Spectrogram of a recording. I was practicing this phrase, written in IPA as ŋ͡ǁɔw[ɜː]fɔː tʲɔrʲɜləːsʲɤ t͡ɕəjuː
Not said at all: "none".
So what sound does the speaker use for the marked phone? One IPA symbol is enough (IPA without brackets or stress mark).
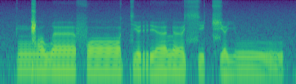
ɜː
